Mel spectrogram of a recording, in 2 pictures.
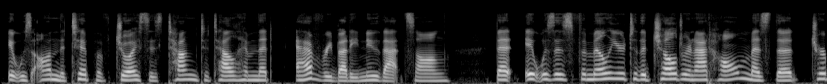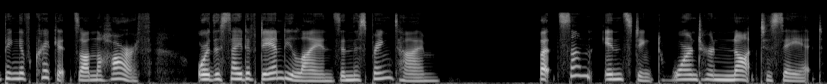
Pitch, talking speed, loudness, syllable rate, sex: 210 Hz, 190 wpm, -20 LUFS, 4.8 syllables/s, female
